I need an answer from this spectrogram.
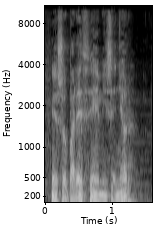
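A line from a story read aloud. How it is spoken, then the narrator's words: Curt reply. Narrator (Spanish): replicó Hogan Mares con tono cortante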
